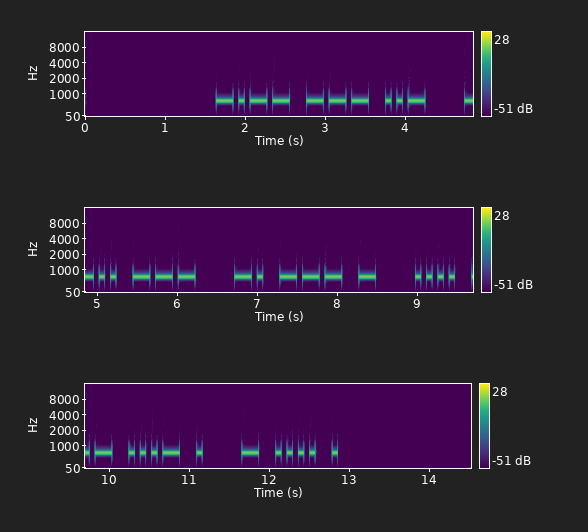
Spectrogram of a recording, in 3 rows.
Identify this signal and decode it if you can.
Morse code, heard as a keyed tone, about 17 wpm, 700 Hz. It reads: YOU DO NOT HAVE THE
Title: Speed-Racing - Sets of 5 Words 17wpm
